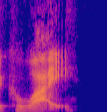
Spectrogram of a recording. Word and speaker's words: Kawaii: It's Hawaii, but with a K is how I tell people to pronounce it. Yes. That is what I saw when I looked it up. Hawaii, but with a K. So Kawaii.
